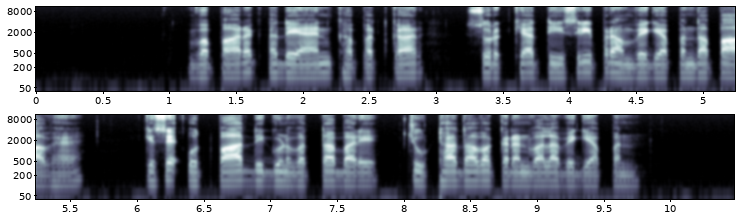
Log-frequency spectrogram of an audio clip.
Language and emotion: Punjabi, neutral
